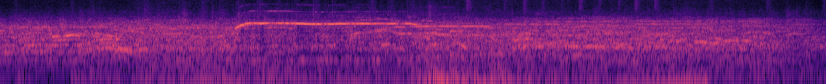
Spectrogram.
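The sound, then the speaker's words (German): A dense, agitated crowd of students, hemmed in by police, flees in panic, filling the scene with overlapping shouts and the scuffle of many people running, while a sharp whistle cuts through for a couple of seconds in the middle. “Daraufhin werden die Studenten von der Polizei eingekeilt. Kommando, Knüppel frei.”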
